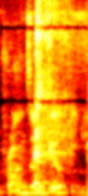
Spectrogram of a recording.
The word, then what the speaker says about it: Fronzo Gilkey: Boom, Fronzo Gilkey.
